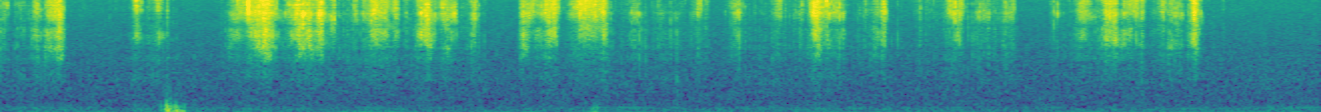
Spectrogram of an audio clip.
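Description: Faint crinkling and rustling of thin plastic film and a damp paper napkin in short irregular bursts, as a hand and pen tip move over them, with one soft low bump about a second in.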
